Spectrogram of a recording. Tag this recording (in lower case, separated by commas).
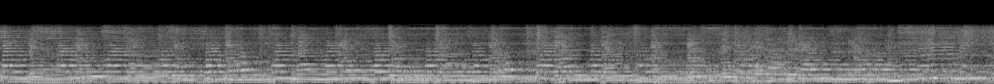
music, orchestra, jazz, string section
